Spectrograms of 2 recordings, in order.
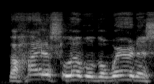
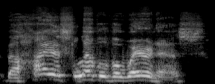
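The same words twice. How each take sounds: First: It is said at a normal pace. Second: It is said more slowly.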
